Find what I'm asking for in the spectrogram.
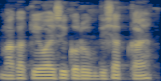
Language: Marathi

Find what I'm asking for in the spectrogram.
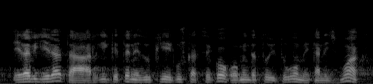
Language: Basque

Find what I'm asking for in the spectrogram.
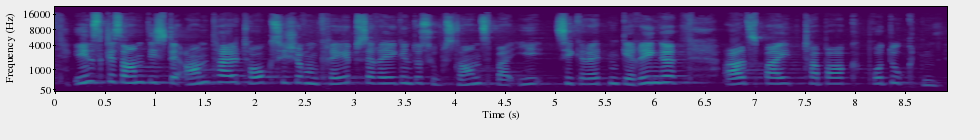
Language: Swiss German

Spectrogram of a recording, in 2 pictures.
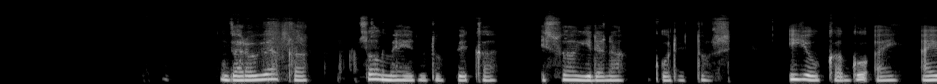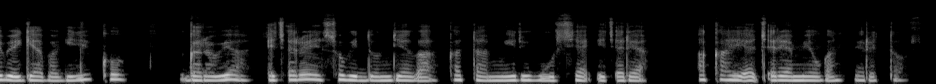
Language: Wolaytta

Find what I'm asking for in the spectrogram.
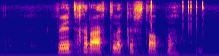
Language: Afrikaans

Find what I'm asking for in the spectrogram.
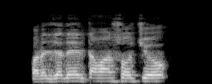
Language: Sindhi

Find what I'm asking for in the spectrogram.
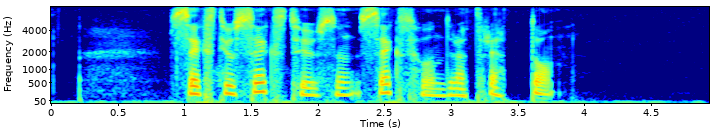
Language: Swedish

